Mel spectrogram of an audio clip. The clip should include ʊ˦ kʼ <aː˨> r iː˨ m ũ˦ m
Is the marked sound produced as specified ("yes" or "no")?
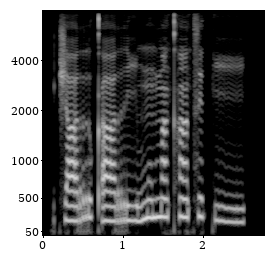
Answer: yes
